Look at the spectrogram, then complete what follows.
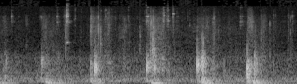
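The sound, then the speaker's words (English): Uneven footsteps thud along at a steady pace, a heavier step alternating with a lighter, scuffing one in a lopsided limping rhythm, with a faint background hiss and no talking. “If I had a limp, the sound of my footsteps would be quite distinctive.”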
